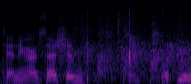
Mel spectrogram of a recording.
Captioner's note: applause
